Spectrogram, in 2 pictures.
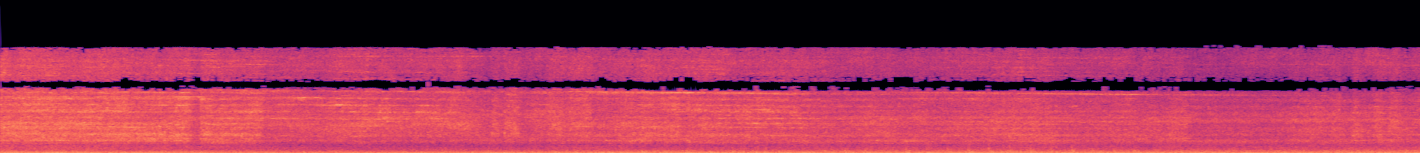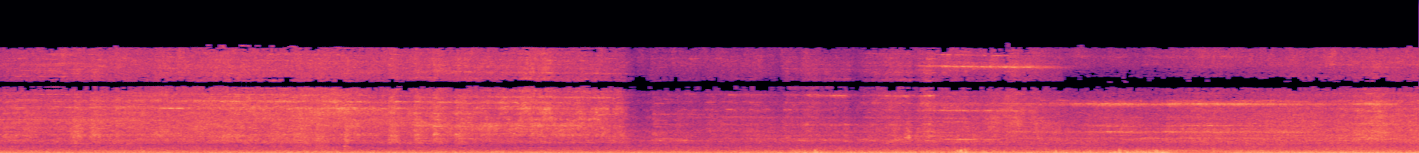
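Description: Double-stack intermodal freight cars rolling past on a curve: a steady rumble of steel wheels on rail, with thin high-pitched wheel squeal coming and going.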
